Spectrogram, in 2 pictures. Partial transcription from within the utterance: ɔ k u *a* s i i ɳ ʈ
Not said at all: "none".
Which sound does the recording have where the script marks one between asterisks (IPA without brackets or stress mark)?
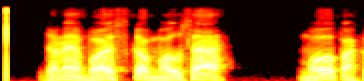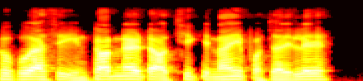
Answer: a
